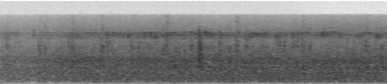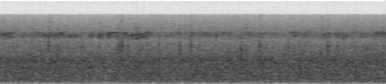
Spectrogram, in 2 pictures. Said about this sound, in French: Que de boucans, n'est-ce pas? Eh bien, ce sont les chaluts. Et là, il y en a des centaines.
